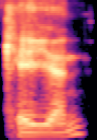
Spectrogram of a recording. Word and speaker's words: Kayin: out there, you know, curious about the pronunciation of my name, it's Cayen. Why didn't you correct me before we got started? No, no worries at all. I I love when people say cayenne because they like to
